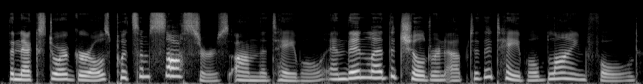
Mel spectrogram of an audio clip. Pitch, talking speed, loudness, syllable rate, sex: 225 Hz, 185 wpm, -18 LUFS, 4.1 syllables/s, female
